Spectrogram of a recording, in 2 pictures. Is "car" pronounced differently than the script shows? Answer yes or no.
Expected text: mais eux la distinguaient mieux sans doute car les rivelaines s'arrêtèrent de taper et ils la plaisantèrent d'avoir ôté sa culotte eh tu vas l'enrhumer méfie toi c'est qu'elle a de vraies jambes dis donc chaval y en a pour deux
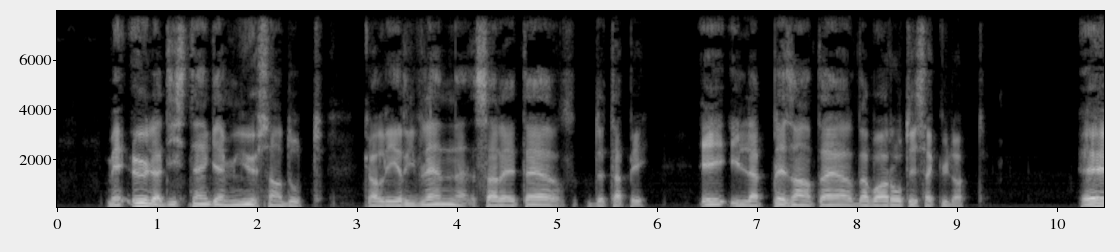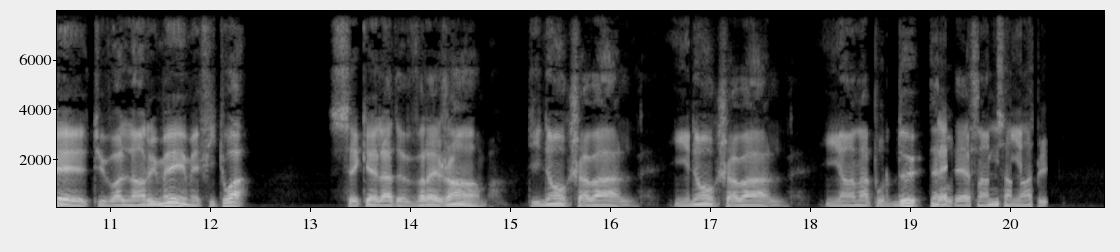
no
